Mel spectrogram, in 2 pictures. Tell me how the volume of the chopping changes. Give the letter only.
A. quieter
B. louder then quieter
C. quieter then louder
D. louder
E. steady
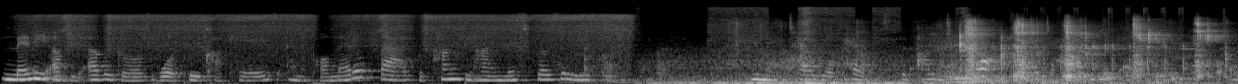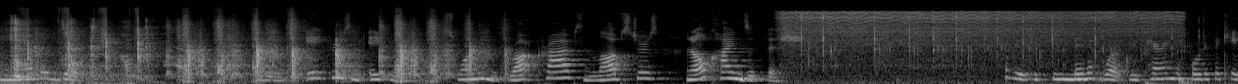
D.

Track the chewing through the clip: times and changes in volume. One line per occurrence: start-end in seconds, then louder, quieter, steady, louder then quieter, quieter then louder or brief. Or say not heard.
5.5-14.9 louder then quieter.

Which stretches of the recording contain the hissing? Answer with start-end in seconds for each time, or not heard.
0.0-9.5, 20.1-24.7.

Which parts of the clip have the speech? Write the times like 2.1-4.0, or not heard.
0.0-6.2, 7.5-13.3, 14.9-20.4, 22.4-24.7.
